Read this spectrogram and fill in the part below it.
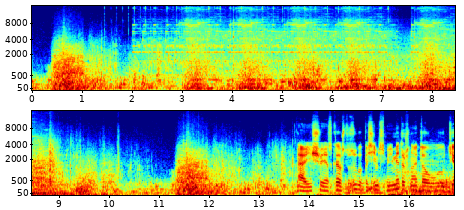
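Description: Water swishes and whooshes as a large sea creature swims.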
